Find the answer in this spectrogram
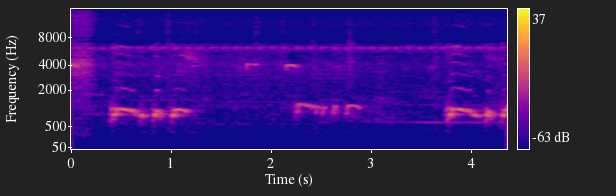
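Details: Big-voiced local zebra dove sings three short phrases of fast, bubbly, trilled cooing, starting and ending loud with a softer middle phrase; faint high chirps sound in the background.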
